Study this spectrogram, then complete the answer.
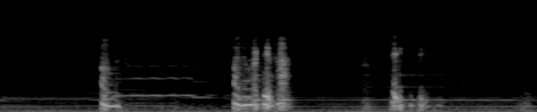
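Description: A young woman speaks softly and sadly nearby.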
